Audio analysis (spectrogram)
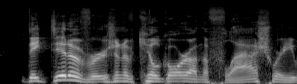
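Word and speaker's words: Kilg%re: First question from Ranger Gord, who asks, how do you pronounce, and I'm assuming this is Kilgore. Oh, well, right, because it's got the percent Yeah. in the name. That's Kilgore, right? It is Kilgore.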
